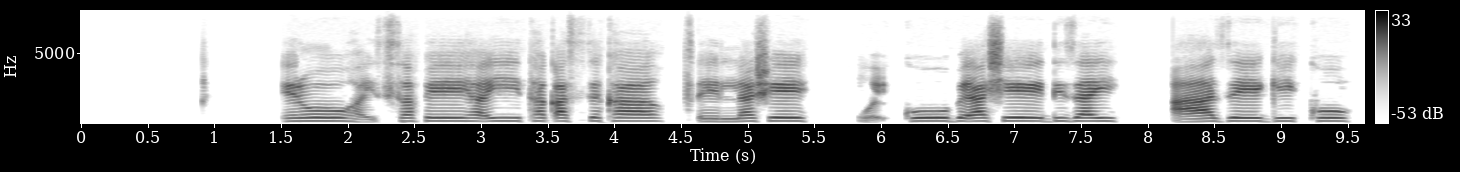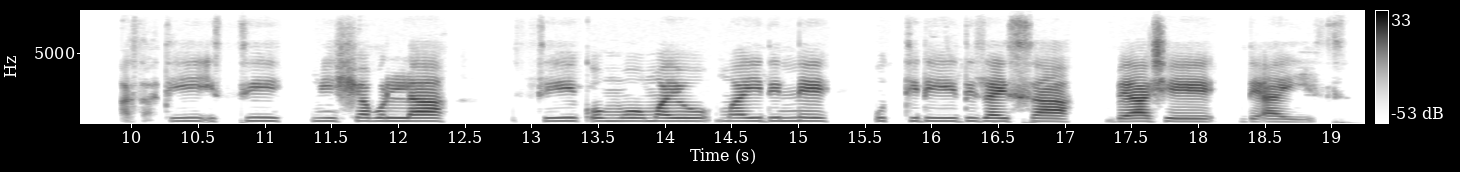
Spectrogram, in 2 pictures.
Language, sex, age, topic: Gamo, female, 25-35, government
